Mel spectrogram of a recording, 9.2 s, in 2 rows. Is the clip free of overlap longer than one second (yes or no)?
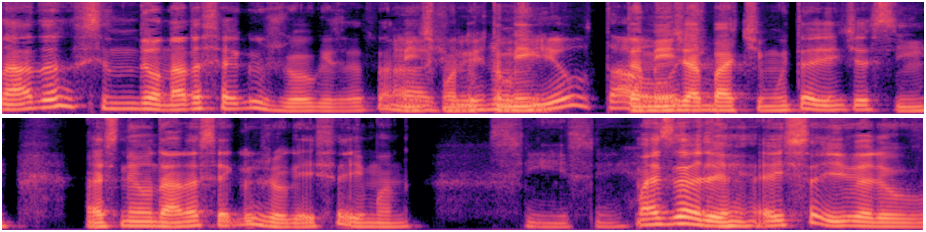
no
